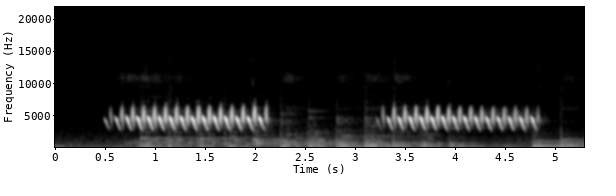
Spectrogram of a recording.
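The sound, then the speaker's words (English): Two rapid, musical trills from a dark-eyed junco, each a fast run of identical high notes lasting about a second and a half, loud, with a short pause between them. “Want to know if there's a dark eyed Junco close by? Then this is what you should listen for.”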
